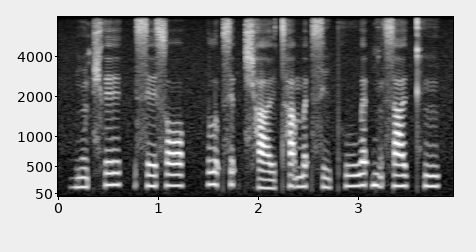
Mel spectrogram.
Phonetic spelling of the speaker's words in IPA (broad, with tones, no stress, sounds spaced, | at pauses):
b ũ˨ t͡ɕʰ e˦ | s e˦ s ɔ˦ | l ʊ˦ ʔ s ɪ˦ ʔ t͡ɕʰ a˨ ɪ̯ tʰ ä̰˦˨ m ɛ˦ ʔ s i˨ pʰ u˦ w ɛ˦ ʔ ɡ ĩ˦˨ sʰ a˦ ɪ̯ kʰ ĩ˦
